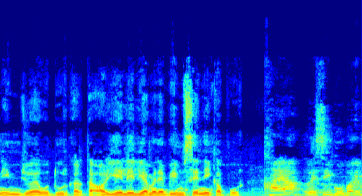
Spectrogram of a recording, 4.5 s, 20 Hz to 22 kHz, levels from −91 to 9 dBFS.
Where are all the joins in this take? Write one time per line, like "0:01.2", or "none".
0:03.2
